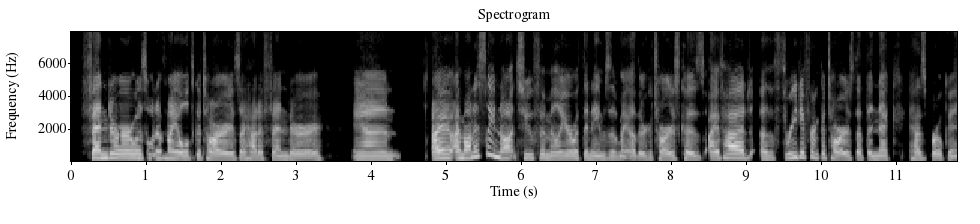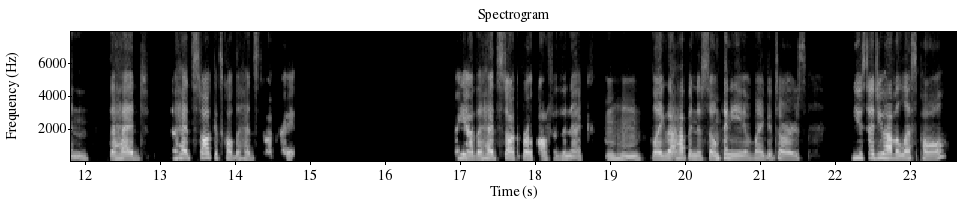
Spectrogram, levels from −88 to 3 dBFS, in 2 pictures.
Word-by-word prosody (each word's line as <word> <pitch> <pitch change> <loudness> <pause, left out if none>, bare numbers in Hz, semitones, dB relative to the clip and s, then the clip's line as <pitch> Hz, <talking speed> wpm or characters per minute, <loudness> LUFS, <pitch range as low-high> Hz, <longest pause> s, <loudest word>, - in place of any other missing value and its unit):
Fender 240 -1 +4
was 230 0 0
one 225 -1 -5
of 215 +1 -1
my 220 -2 +1
old 205 +1 0
guitars, 190 -4 +1
I 200 - -1
had 195 -1 -2
a 195 - -4
Fender 185 -1 -3 0.4
and 200 -1 -1 0.5
I 240 +3 +6
I'm 240 +1 +3
honestly 340 - +2
not 235 -7 +3
too 225 -1 -6
familiar 215 -2 -4
with 220 -1 -2
the 210 - -4
names 195 +1 -5
of 205 -2 -7
my 180 - -5
other 175 +1 -4
guitars, 195 -1 -2
'cause 185 -3 -2
I've 205 +1 0
had, 245 -1 +5
uh, 200 -1 -3
3 255 +5 -1
different 295 -2 -2
guitars 200 -6 -1
that 190 - -4
the 190 - -1
neck 185 -1 -4 0.2
has 190 0 -4
broken 205 - -5 0.3
the 200 - +1
head 195 -2 +2 0.4
the 220 - 0
headstock 255 +3 +5
it's 250 - -6
called 220 -2 0
the - - -3
headstock, 200 +1 -8 0.2
right? - - -3 2.2
Yeah, 225 -3 +3
the 200 0 +2
headstock 215 -1 +3
broke 205 -3 +3
off 190 +1 +4
of 185 - -12
the 190 - -5
neck, 180 0 -4 0.3
mhm, 195 -3 -4
like, 200 +1 +2
that 225 - +4
happened 220 -2 +2
to 200 - -4
so 195 +2 0
many 215 -5 -1
of 205 0 -7
my 210 -1 -3
guitars. 210 -1 -4 0.6
You 245 +1 0
said 245 -1 -1
you 260 - +2
have 235 -2 +8
a - - +5
Les 220 +2 +1
Paul? 215 +10 0
210 Hz, 180 wpm, -23 LUFS, 195-235 Hz, 2.2 s, have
